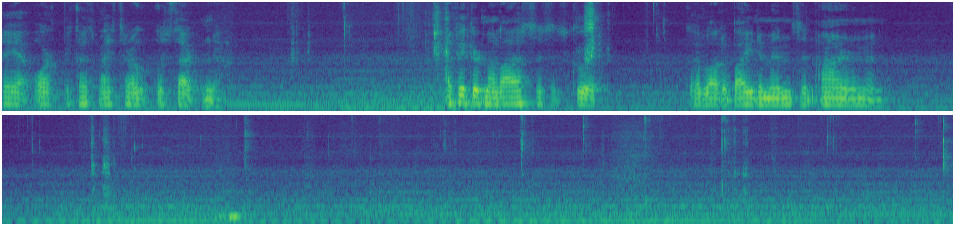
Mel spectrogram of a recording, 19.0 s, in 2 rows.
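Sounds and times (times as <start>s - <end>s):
low hum: 0.0s - 19.0s
person chewing: 3.3s - 4.5s, 5.9s - 6.8s, 9.7s - 11.6s, 12.6s - 19.0s.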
